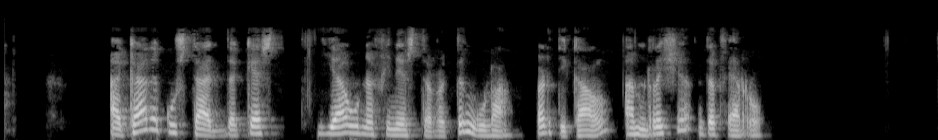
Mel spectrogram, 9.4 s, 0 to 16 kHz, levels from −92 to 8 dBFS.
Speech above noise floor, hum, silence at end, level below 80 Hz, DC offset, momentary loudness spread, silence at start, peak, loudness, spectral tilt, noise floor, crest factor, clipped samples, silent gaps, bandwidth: over 72 dB; none; 1.75 s; -60 dBFS; under 0.1%; 8 LU; 1.1 s; -2 dBFS; -18 LUFS; -6 dB/octave; under -90 dBFS; 18 dB; under 0.1%; 2.85-3.00 s, 5.27-5.35 s; 7.6 kHz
